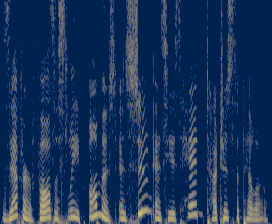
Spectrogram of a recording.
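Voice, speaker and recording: A woman reads a children's storybook aloud in a fairly high voice with very lively swings of pitch. She is theatrical and expressive, recorded close and dry. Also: unhurried, no echo. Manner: animated, theatrical. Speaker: storybook reader.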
